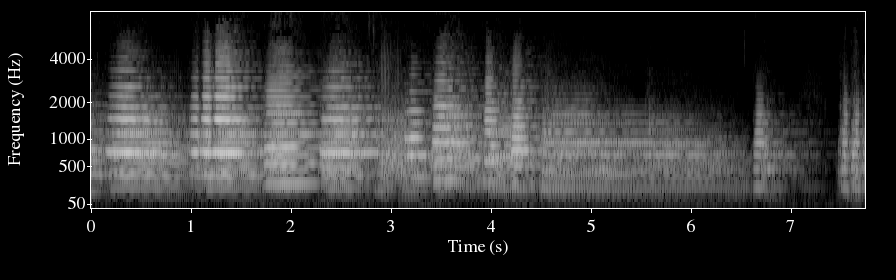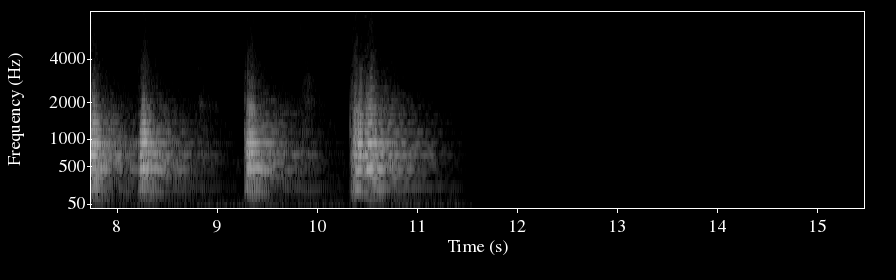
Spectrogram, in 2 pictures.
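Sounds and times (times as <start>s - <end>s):
trombone quartet playing a suite: 0.0s - 11.2s.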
